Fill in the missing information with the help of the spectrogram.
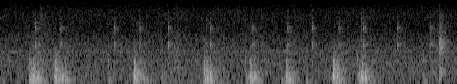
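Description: Typing on an iPad's on-screen keyboard: about ten light key taps and clicks at an uneven pace.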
